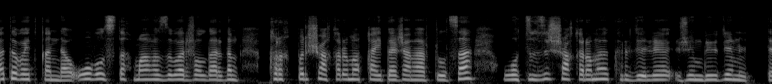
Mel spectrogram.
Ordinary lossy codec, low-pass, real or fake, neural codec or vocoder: none; 9.9 kHz; fake; codec, 24 kHz, 1 kbps, SNAC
